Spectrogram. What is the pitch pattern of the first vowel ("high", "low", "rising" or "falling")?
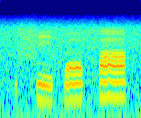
low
